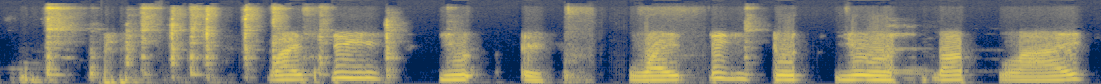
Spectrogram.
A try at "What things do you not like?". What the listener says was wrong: What things, bukan white.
